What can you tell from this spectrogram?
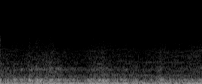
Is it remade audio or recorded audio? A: remade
